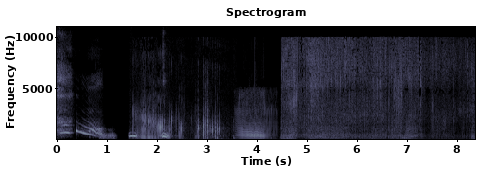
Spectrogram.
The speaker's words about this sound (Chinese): 恐怖的放屁声回荡不绝。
